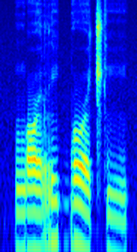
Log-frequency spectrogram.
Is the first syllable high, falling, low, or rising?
low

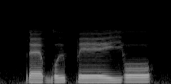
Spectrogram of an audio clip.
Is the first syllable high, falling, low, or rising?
low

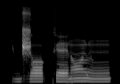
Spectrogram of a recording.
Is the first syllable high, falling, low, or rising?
high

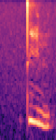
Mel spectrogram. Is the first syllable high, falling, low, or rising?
falling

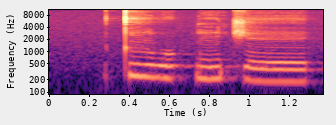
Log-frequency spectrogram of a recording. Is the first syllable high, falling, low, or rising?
high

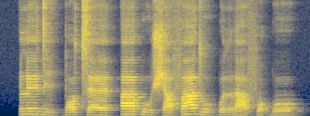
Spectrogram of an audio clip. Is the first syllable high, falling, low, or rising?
high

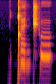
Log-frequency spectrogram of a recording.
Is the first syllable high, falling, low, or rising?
low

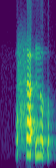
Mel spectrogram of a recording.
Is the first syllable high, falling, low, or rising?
high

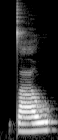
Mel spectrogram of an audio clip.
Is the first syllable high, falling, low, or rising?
rising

